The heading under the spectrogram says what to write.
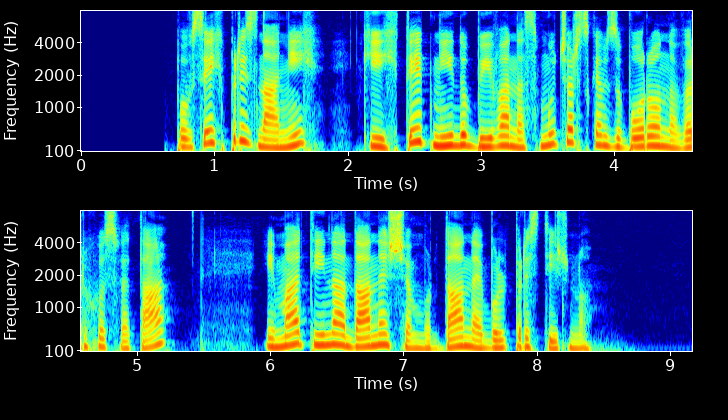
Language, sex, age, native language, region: Slovenian, female, 18-29, Slovenian, Drava region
